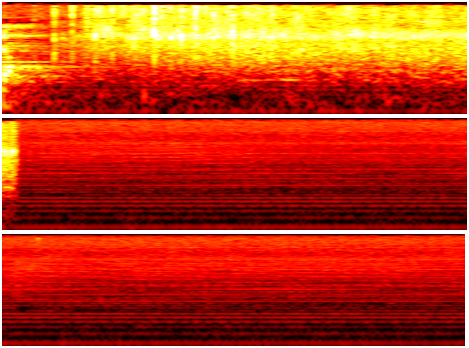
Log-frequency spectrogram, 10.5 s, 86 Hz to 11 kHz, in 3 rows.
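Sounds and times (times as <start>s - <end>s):
quiet room hum: 0.0s - 10.4s
audience applause: 0.4s - 3.6s.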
